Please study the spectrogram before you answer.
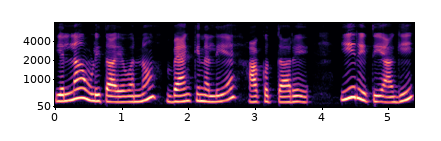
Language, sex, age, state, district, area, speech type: Kannada, female, 30-45, Karnataka, Chikkaballapur, rural, spontaneous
